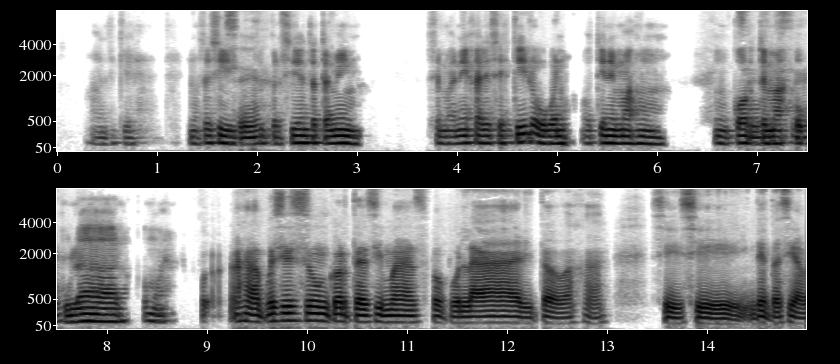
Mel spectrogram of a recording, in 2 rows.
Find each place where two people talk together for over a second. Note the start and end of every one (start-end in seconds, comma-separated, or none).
none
